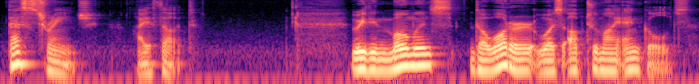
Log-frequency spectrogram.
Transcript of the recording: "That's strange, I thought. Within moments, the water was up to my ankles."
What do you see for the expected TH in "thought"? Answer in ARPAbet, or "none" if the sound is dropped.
TH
